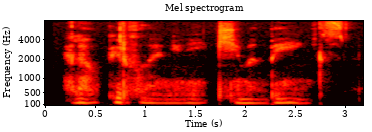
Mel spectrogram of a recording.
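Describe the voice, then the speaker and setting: The speaker is soft-spoken. The pace is very slow. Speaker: tarot reader. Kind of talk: ASMR tarot reading.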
